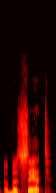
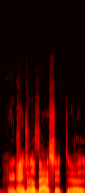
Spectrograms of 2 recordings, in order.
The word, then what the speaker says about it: Bassett: When Jamie Lee Curtis won her first ever Oscar for Best Supporting Actress, that Angela Bassett, is that how you say her name, or is it, is that how you say your last Bassett. – Name? – Bassett. – Angela Bassett.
